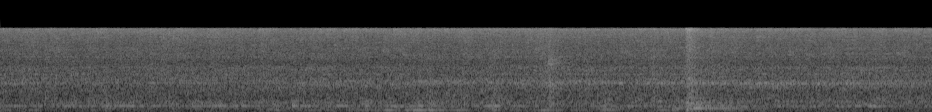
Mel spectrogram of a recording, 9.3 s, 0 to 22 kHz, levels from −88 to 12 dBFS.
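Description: A recording of everyday sounds, degraded throughout by 4-bit ADPCM compression: heavy gritty hiss rides on every loud event and sharp attacks distort because the adaptive step lags behind. Nothing is present above 7.7 kHz, which fits a 16 kHz sample rate and a 64 kbps stream.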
